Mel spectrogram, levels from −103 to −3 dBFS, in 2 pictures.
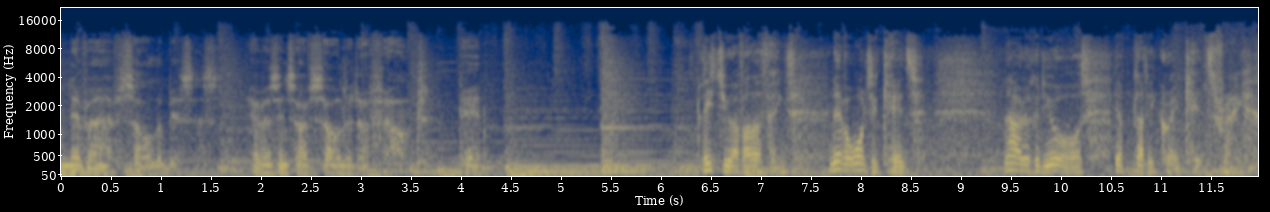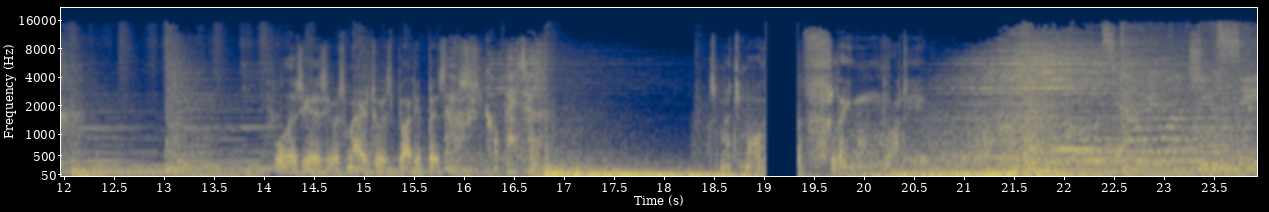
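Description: At 19.01 s a playback stall silences the sound for about 0.32 s, likely from the player starving of data; the waveform shows a flat gap, the spectrogram a blank column.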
